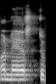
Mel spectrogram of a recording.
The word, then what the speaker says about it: honest: An honest person because h is silent cannot be used with plural or uncountable nouns.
